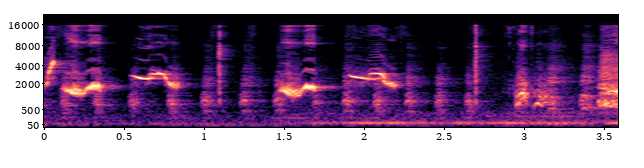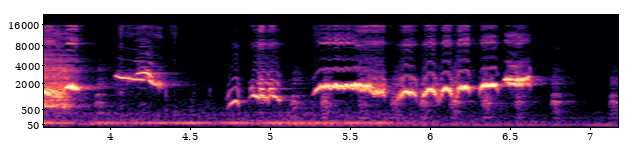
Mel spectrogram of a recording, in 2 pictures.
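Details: White-rumped shama, Medan type, singing varied short whistled and chattering phrases with pauses between, ending in a quick rising string of notes; a faint low hum sits behind.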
